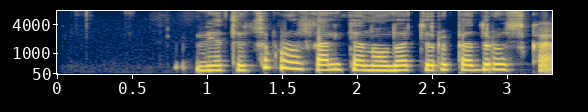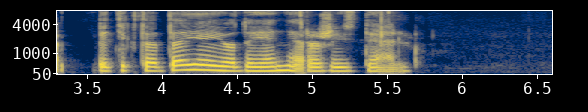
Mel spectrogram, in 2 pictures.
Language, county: Lithuanian, Kaunas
